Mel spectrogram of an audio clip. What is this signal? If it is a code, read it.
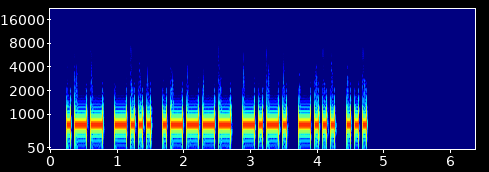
Morse code, heard as a keyed tone, about 20 wpm, 700 Hz. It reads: WB1CBS
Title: Speed Racing - USA Call Signs 17wpm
